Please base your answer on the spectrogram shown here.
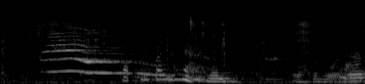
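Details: Cat that had fallen into a well, meowing during its rescue: one drawn-out, slightly falling meow near the start, followed by men's voices calling instructions.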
